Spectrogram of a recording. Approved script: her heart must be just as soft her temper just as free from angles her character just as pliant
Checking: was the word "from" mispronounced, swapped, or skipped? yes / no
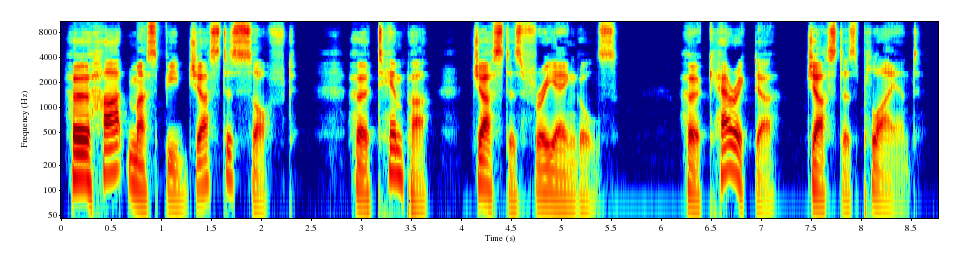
yes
